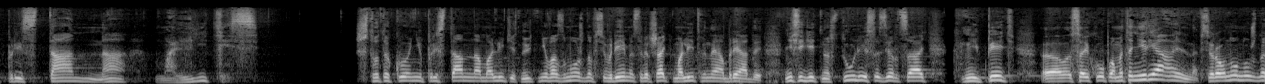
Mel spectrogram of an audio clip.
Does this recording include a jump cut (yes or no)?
no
